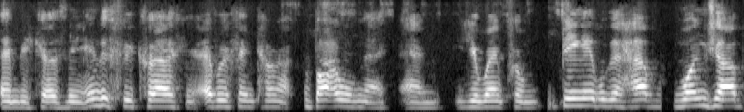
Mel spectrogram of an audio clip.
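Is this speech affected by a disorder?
Yes: cerebral palsy, hemiplegia.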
